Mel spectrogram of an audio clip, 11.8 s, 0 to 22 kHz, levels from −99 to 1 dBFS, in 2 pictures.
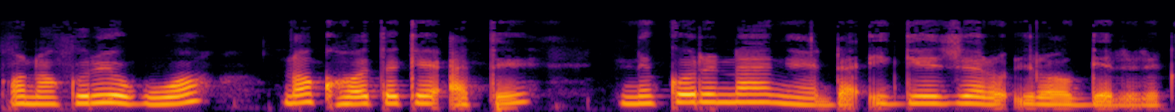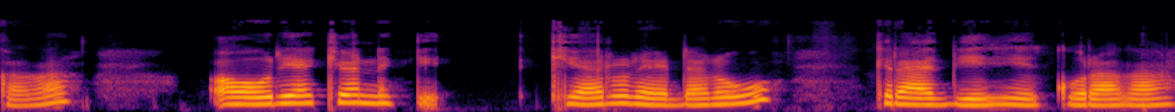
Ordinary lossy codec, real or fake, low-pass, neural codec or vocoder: MP3, 48 kbps; fake; 19.8 kHz; autoencoder, 48 kHz, 128 numbers a frame, DAC-VAE, trained on Japanese speech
